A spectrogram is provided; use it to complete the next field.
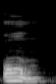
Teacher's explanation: ઓમના ઉચ્ચારણમાં પણ આપણે જોઈએ છીએ કે અ, ઉ અને મનો પણ આપણે દીર્ઘ ઉચ્ચાર કરતા હોઈએ છીએ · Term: સુદીર્ઘ સ્વર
